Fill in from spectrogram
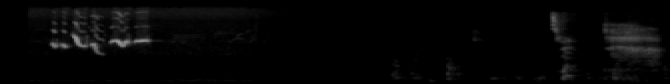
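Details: Female Baltimore Oriole song: a quick run of clear, high cheery whistled notes, some sliding downward, over about a second, shorter and simpler than the male's, then muffled talking and handling noise.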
